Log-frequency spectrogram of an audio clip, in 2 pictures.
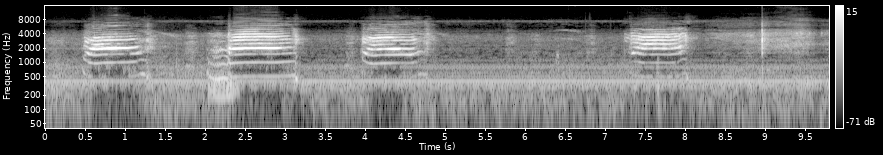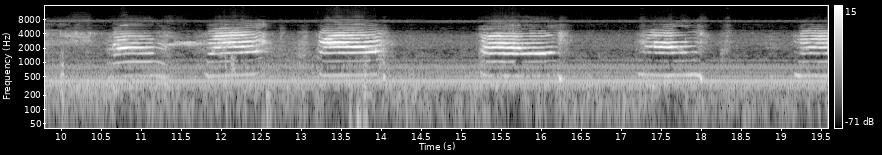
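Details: Kittens hearing their mother's call from a phone, crying out with repeated high, slightly rising meows, about a dozen in twenty seconds at an uneven pace, against a faint indoor hum.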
